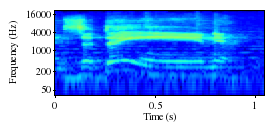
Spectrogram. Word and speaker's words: Zidane: I know it's pronounced Zidane, so I can't do it.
